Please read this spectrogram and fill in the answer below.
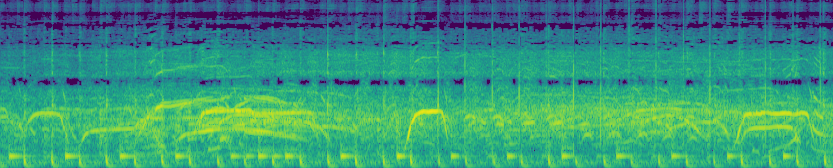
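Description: Live concert band music with a fast, steady beat, and the audience whooping and shouting over it, loudest about halfway through.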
